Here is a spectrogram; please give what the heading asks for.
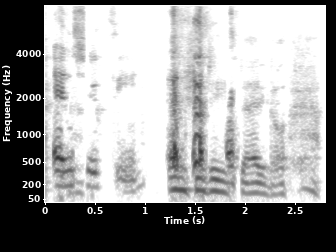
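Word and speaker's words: Ncuti: So it's Nshuti.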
